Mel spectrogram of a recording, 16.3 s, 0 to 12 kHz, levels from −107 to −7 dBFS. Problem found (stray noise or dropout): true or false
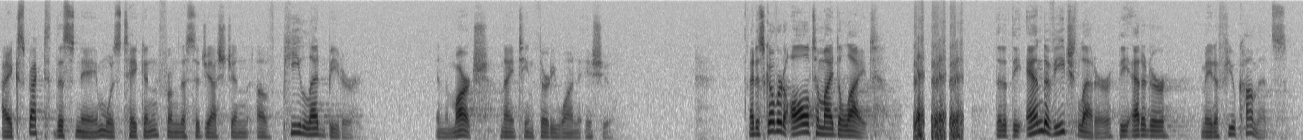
true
